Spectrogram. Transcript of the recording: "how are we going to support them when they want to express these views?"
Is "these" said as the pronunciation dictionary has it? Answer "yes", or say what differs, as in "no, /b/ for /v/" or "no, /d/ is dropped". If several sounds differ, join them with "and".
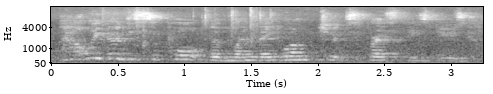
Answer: yes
